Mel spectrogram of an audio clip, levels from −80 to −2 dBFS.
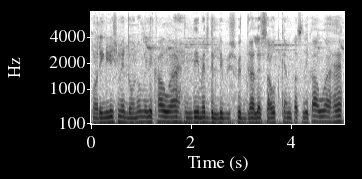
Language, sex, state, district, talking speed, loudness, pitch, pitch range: Hindi, male, Delhi, New Delhi, 200 wpm, -17 LUFS, 130 Hz, 125-140 Hz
